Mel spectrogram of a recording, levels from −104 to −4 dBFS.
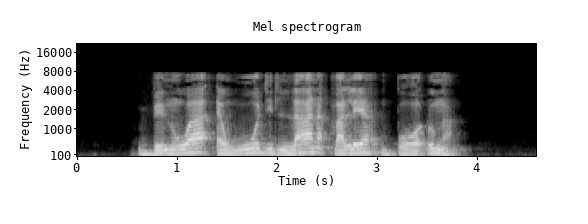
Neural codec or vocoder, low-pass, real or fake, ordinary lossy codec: none; 7.2 kHz; real; AAC, 48 kbps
